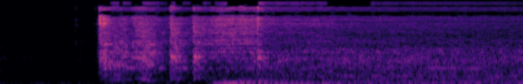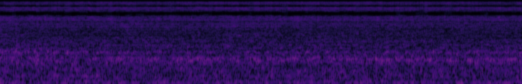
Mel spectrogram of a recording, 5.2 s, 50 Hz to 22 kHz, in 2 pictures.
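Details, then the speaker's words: 2010+ Toyota FJ Cruiser, first start after replacing the rodent-damaged engine wiring harness: quick crank catches cleanly into a smooth, steady idle with no stumbles or ticks, sounding stronger than before, no check engine light. Normal start and idle. "sounds okay huh sounds good we'll give you some gas man it sounds a lot stronger than um it did before already"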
